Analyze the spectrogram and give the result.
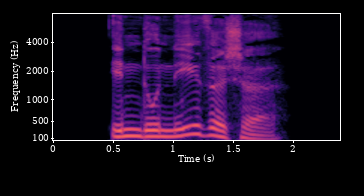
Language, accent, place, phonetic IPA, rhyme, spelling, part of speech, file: German, Germany, Berlin, [ˌɪndoˈneːzɪʃə], -eːzɪʃə, indonesische, adjective, De-indonesische.ogg
- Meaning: inflection of indonesisch: 1. strong/mixed nominative/accusative feminine singular 2. strong nominative/accusative plural 3. weak nominative all-gender singular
